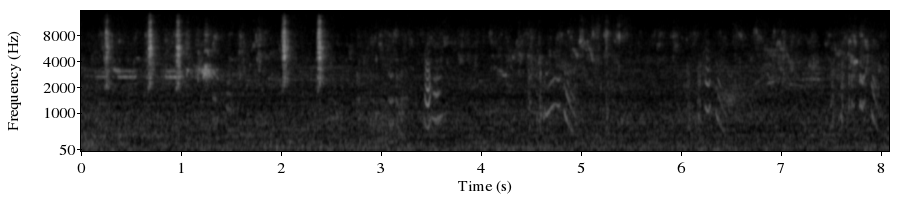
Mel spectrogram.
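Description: About five sharp taps in the first two and a half seconds, then a few faint, short bird chirps with quick pitch glides, spaced a second or more apart.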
